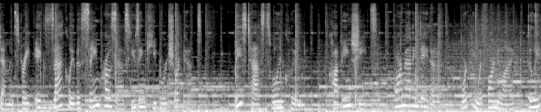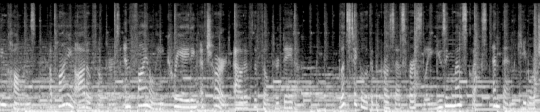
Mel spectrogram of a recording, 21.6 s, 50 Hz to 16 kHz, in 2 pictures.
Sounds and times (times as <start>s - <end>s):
Speech: 0.0s - 4.0s, 4.7s - 16.8s, 17.6s - 21.6s
Music: 0.0s - 21.6s.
